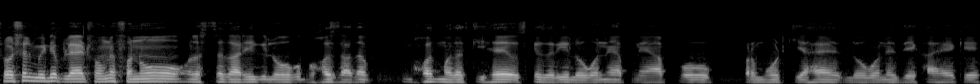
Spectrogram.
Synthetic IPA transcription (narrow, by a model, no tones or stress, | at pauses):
soːʃəlmiːɖijaplɛːʈfɔːɾmnefɐnõlɐst̪əkaːɾikeloːɡõkobɐɦʊt̪zjaːd̪a | bɐɦʊt̪mɐd̪əd̪kiɦɛʊskezɐɾieloːɡõneɐpneaːp̚ko | pɾɐmoːʈkijaɦɛloːɡõned̪eːkʰaɦɛke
